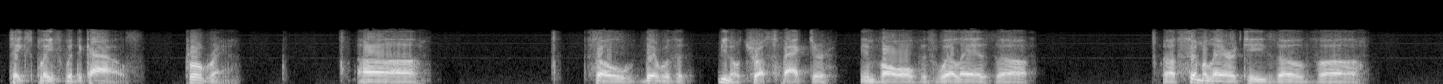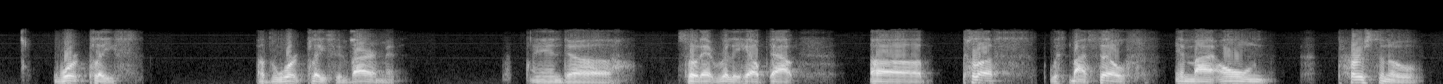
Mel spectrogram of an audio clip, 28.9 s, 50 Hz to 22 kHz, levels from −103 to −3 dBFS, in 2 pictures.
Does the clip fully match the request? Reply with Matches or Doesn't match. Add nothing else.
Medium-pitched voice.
Doesn't match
